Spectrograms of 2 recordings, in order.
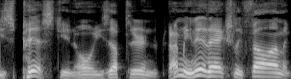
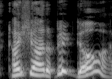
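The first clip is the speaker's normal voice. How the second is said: surprised; 9 semitones higher than usual. Retold or imitated.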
